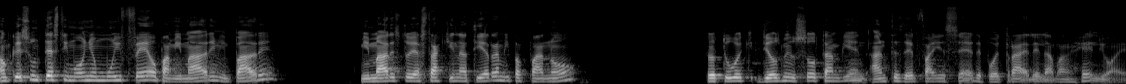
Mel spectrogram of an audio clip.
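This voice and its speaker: A man with an English accent, fairly high in pitch, at a fairly quick pace, with lively intonation and big swings in loudness, on a very clean recording against a silent background. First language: English (speaking Spanish). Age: 50s. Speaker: missionary and youth minister. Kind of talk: sermon.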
